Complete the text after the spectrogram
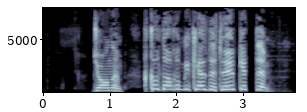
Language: Uzbek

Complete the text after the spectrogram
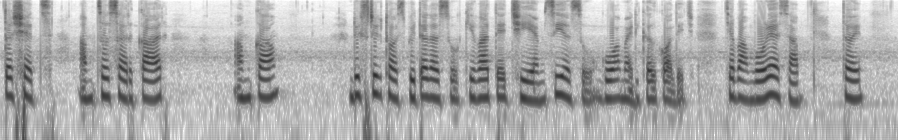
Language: Konkani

